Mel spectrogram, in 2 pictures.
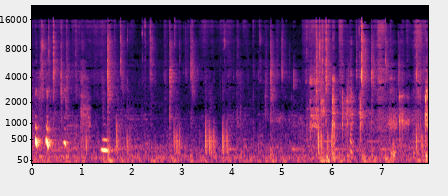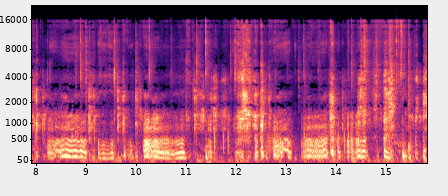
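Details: Toy Fox Terrier growling while playing around indoors; quiet at first with soft voices, then sustained throaty rumbling growls in uneven bursts through the second half, mixed with scuffling play noise.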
